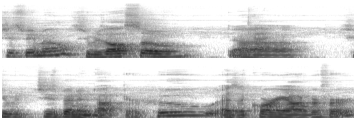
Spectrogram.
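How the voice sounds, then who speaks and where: A man with an unremarkable speaking voice, lively intonation, fairly high pitch and moderate pace. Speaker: podcast co-host. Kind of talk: casual chat.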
